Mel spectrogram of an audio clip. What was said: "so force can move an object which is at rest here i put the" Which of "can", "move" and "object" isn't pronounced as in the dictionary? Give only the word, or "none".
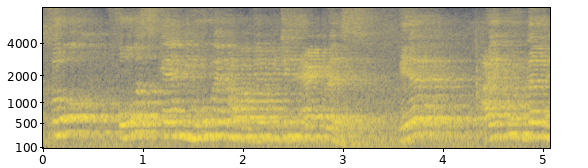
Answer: object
